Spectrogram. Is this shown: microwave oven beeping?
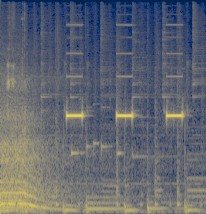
yes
